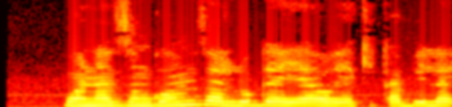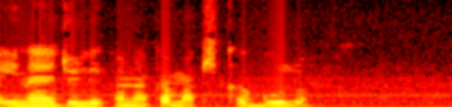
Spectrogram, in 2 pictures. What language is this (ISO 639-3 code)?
swa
